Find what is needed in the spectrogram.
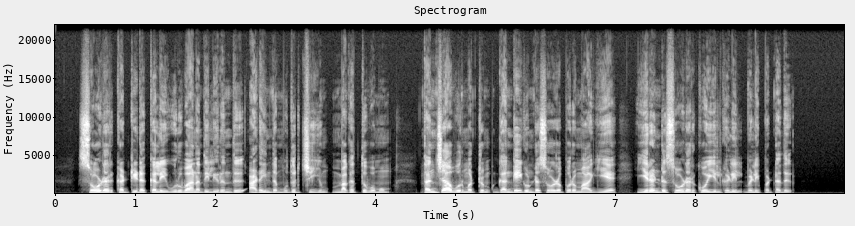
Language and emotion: Tamil, neutral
